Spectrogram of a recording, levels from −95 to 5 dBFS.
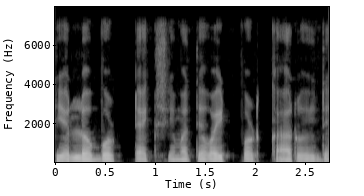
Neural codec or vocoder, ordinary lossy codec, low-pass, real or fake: none; none; 7.2 kHz; real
